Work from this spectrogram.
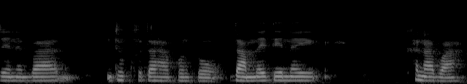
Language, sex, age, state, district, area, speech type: Bodo, female, 18-30, Assam, Kokrajhar, urban, spontaneous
